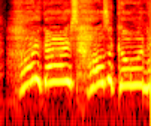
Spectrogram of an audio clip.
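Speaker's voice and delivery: imitating a very friendly hello, high and loud; super nice greeting. Retelling the actor greeting fans, super nice. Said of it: "he's super nice".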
